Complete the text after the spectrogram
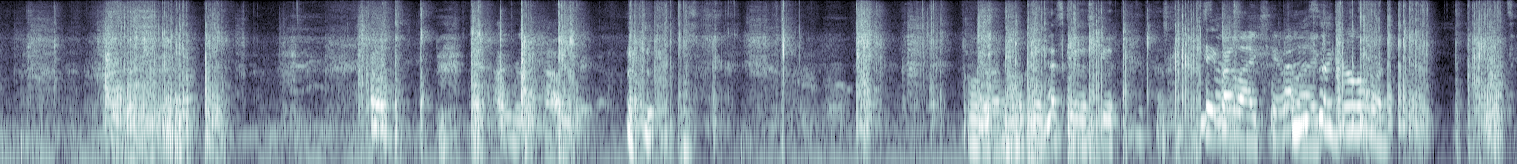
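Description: Duct tape rips loudly as it is pulled from the roll.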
